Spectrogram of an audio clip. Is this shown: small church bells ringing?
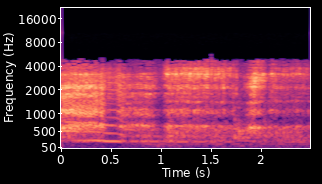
no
